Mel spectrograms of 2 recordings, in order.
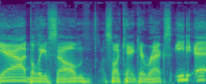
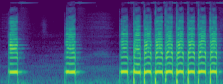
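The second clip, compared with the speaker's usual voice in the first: imitated beeps.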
